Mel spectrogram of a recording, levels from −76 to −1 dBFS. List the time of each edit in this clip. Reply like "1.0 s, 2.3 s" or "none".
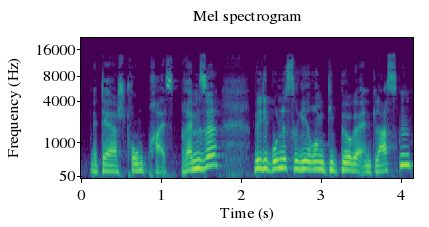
none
